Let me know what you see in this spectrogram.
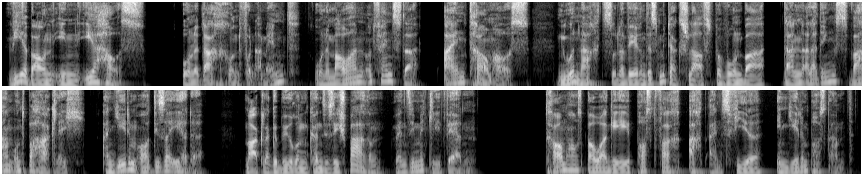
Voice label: Werbung Neutral

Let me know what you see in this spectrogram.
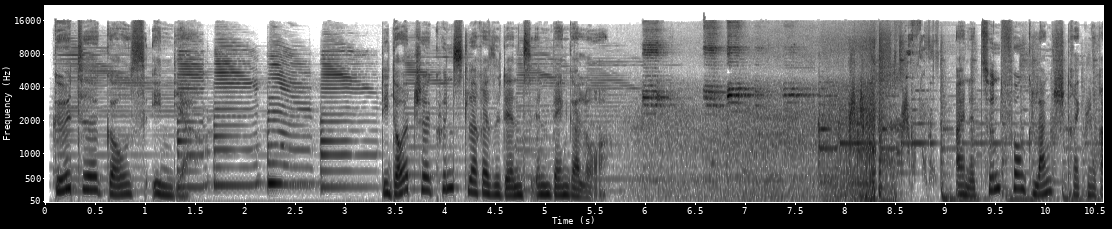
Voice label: Neutral

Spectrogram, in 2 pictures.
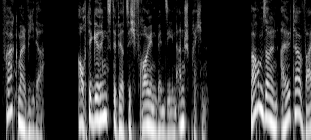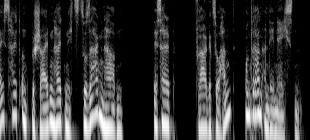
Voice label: Werbung Freundlich

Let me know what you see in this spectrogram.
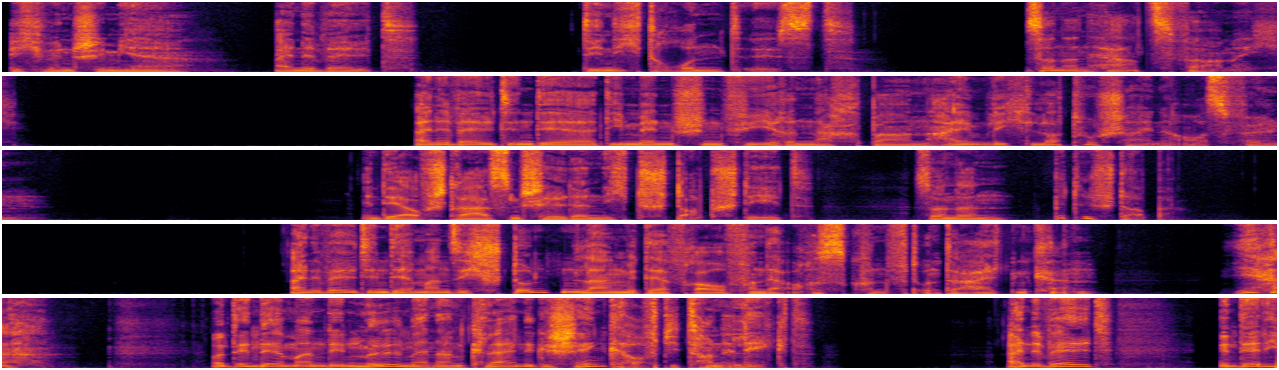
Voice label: Sanft

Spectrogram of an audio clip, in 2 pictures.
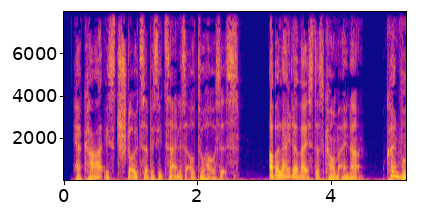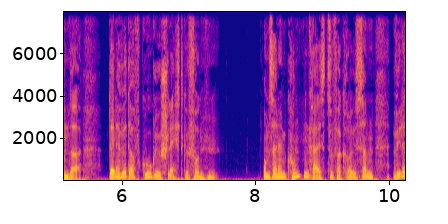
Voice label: Dialekt Österreichisch

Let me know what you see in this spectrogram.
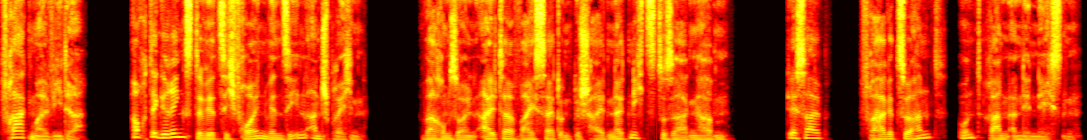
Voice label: Werbung Freundlich

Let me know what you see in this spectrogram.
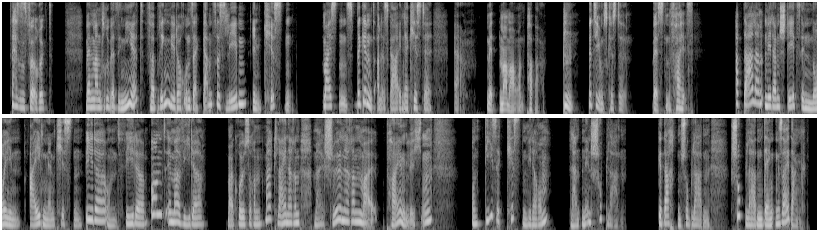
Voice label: Frech; Kisten

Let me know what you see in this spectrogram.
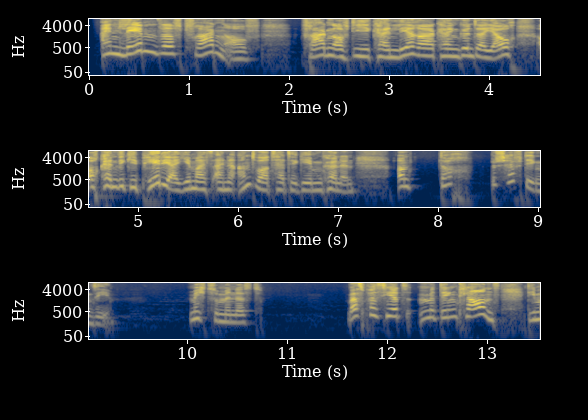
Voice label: Schauspiel, Energisch

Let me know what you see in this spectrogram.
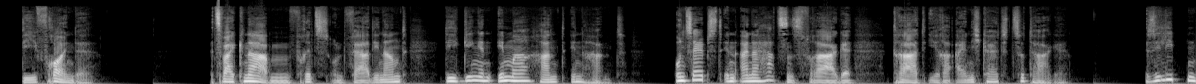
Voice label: Schauspiel Dynamisch

